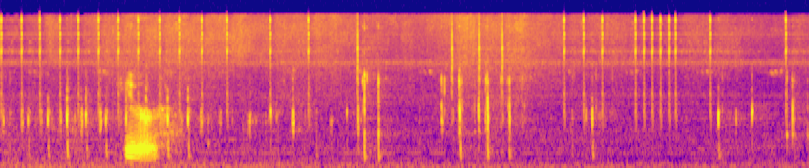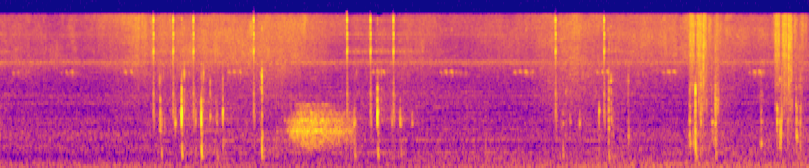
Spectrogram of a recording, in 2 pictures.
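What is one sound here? Soft menu clicks tick as a list is scrolled.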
